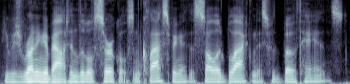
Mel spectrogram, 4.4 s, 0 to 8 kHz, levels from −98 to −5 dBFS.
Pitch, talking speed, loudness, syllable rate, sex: 100 Hz, 220 wpm, -19 LUFS, 5.5 syllables/s, male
